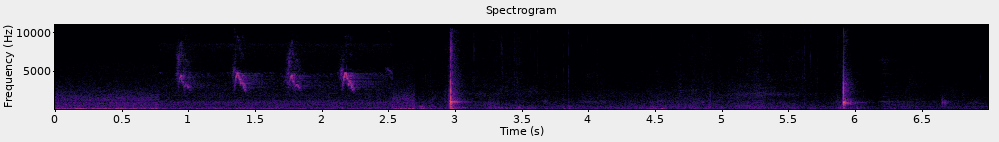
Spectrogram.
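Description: A bird chirping four times in quick succession, each chirp short and falling in pitch, over faint background hum. Two sharp clicks follow, about three and six seconds in.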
